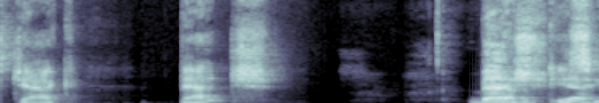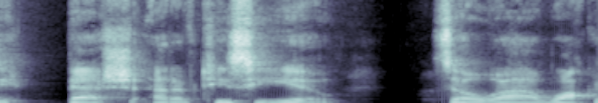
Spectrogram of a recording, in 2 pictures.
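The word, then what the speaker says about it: Bech: And we're deliberating how to pronounce his last name. We've decided it's Jack Besh out of TCU.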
